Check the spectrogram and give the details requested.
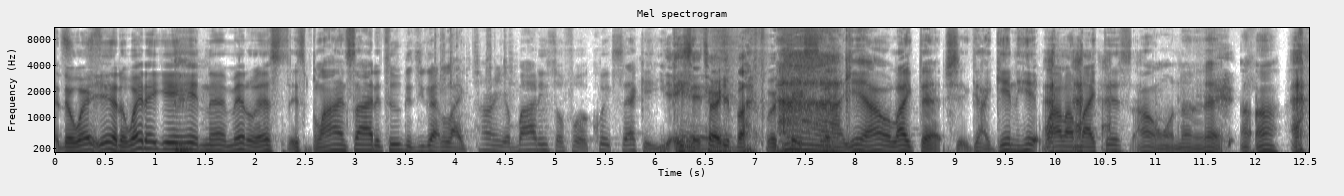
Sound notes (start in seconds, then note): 7.1 sighs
